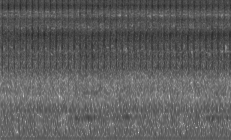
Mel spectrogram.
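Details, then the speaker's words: Biotronix pneumatic radial shockwave therapy device (shockwave plus ultrasound combination) fired at maximum intensity against the operator's hand, who feels the shocks; rapid, even mechanical tapping pulses about fifteen per second over a steady hiss. "I'm taking the flow on my hand. I'm getting the maximum intensity and I'm also getting shock on my hand."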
